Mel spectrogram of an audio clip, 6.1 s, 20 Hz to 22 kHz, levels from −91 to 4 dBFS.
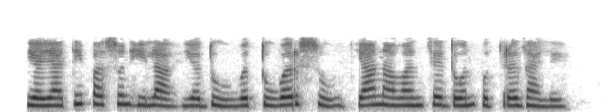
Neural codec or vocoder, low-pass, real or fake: none; 5.4 kHz; real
